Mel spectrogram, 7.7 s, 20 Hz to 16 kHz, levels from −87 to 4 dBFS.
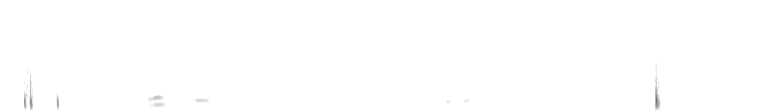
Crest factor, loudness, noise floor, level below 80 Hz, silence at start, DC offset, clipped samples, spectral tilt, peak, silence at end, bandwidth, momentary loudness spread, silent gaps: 34 dB; -56 LUFS; under -90 dBFS; under -90 dBFS; 0.3 s; under 0.1%; under 0.1%; -8 dB/octave; -32 dBFS; 1.05 s; 3.3 kHz; 15 LU; 0.34-1.48 s, 1.66-1.94 s, 2.09-4.63 s, 4.70-6.55 s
